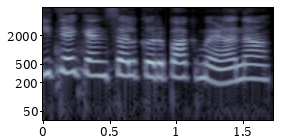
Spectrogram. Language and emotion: Goan Konkani, neutral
